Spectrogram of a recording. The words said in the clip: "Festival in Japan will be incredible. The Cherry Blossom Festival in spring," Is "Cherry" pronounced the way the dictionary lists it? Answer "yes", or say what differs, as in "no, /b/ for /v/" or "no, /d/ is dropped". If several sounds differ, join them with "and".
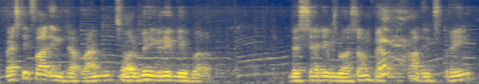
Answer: no, /s/ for /tʃ/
